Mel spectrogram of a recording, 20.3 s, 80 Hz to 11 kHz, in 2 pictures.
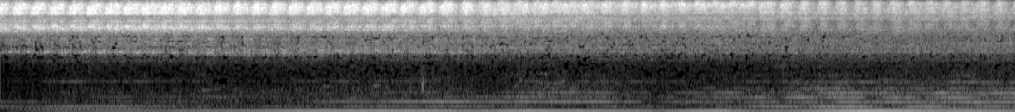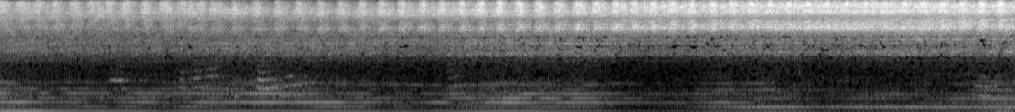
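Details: Full-volume chorus of bear cicadas recorded from slightly farther away in northern Kyushu, Japan, on 26 July 2023 after the rainy season ended; loud rhythmic high-pitched rasping pulses fill the air, swelling and dipping, over a steady low drone.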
